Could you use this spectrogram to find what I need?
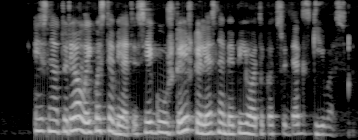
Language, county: Lithuanian, Vilnius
